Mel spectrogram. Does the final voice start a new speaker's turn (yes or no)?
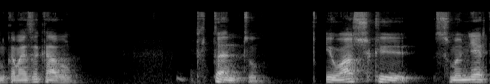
yes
